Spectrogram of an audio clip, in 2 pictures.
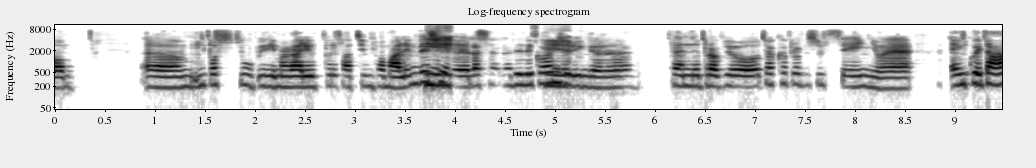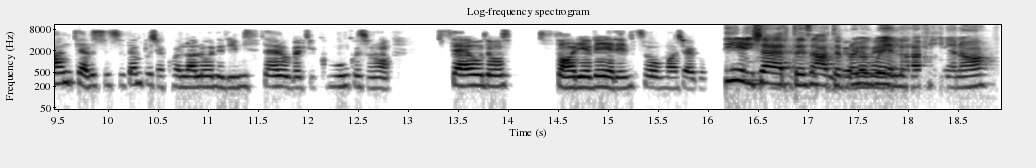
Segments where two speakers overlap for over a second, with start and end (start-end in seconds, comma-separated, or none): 16.2-18.0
